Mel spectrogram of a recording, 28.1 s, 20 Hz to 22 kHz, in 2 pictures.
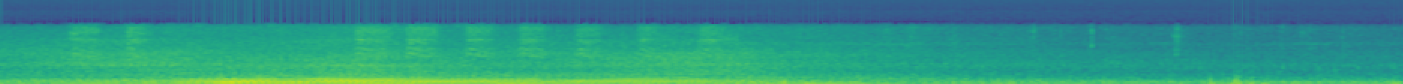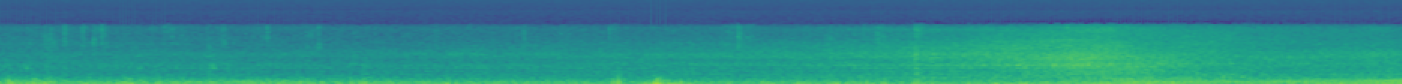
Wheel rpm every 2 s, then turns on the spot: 0, 0, 0, 0, 0, 0, 0, 0, 0, 0, 0, 0, 0, 0.
none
